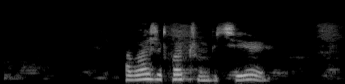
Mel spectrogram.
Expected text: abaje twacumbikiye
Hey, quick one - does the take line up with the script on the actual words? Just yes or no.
yes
